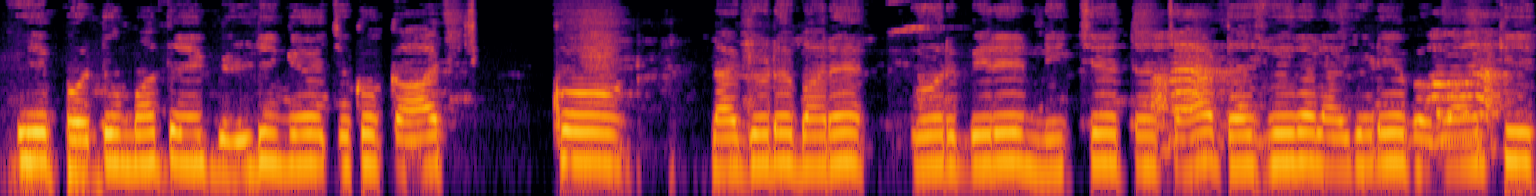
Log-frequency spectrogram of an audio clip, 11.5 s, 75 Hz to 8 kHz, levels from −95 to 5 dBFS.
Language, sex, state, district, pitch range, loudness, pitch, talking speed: Marwari, male, Rajasthan, Nagaur, 155-170 Hz, -18 LUFS, 165 Hz, 110 wpm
